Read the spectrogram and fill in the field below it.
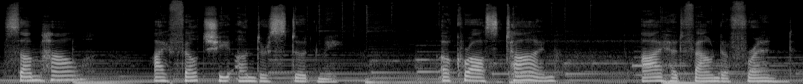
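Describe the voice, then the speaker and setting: Music plays behind a low-pitched actress as she voices a lonely, reflective woman recounting childhood memories. The audio drama narration is scripted, first-person, and delivered in a wistful, deliberate way.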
